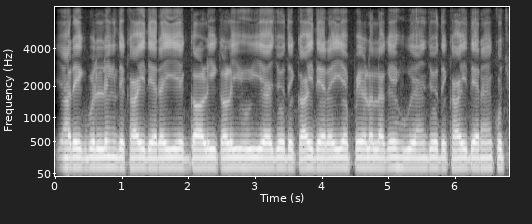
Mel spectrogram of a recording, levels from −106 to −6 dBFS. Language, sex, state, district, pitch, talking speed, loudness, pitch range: Hindi, male, Chhattisgarh, Kabirdham, 120 Hz, 245 wpm, -13 LUFS, 120-125 Hz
